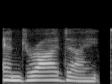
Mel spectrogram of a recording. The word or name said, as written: andradite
